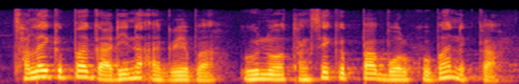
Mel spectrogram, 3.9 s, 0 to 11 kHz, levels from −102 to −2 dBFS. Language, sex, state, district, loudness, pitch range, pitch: Garo, male, Meghalaya, West Garo Hills, -15 LUFS, 120-170 Hz, 135 Hz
